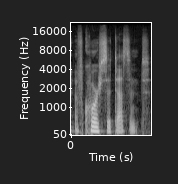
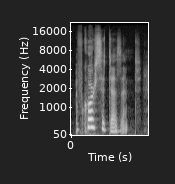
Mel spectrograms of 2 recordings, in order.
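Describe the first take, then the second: First: Whispered under the breath, defeated; exasperated whisper. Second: Said in the usual way. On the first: Retold or imitated. Mother stuck at a locked door, thinking to herself, whispered. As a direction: breathe it out to yourself, voiceless. Code fails, exasperated inner thought.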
